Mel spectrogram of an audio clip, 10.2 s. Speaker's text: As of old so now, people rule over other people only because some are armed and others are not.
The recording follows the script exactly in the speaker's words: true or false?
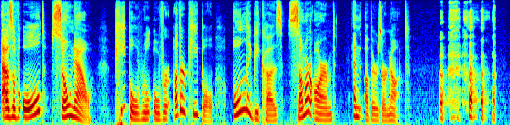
true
